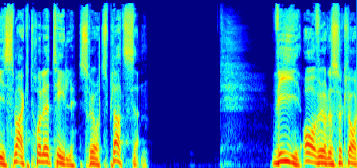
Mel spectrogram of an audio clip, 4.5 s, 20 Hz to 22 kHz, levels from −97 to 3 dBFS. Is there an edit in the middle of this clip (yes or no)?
yes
